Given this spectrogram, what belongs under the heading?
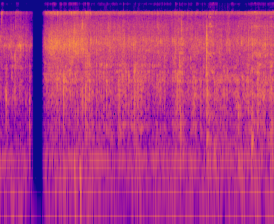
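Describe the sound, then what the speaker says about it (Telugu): Cumin seeds and curry leaves frying in oil in a pan while being stirred, a steady close sizzle and crackle with scraping, a brief gap near the start, no talking. "జీలకర్ర ఇంకా కరివేపాకు కూడా ఇప్పుడే వేసేసుకుందాం ఓకే వీటన్నిటిలో ఒకసారి కలుపుకుందాం"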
